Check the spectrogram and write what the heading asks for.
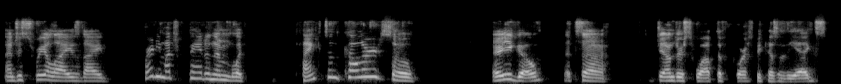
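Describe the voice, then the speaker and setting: A hobby sculptor from Quebec talks casually through a live workshop tour. The voice is bright and forceful, with very little room sound around it. The delivery is informal and halting, feeling its way from phrase to phrase. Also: mid-range voice, lively intonation, dry recording. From Quebec, Canada. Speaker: hobby sculptor streamer showing work. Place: home workshop in a house. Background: bubbling aquarium water, passing truck.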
